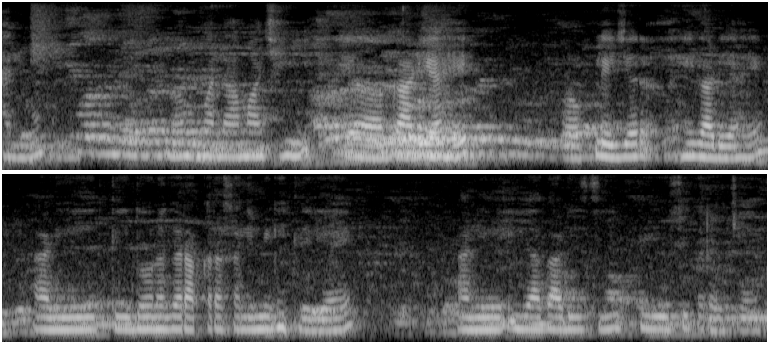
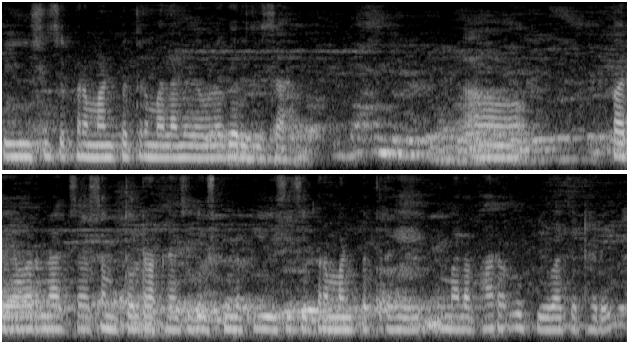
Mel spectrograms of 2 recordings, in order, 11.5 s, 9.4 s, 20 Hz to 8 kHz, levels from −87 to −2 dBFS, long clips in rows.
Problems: constant background noise, continuous background conversations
